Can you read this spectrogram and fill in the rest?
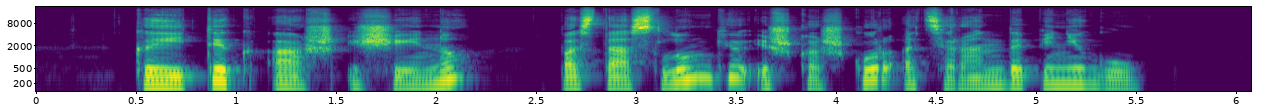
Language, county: Lithuanian, Kaunas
